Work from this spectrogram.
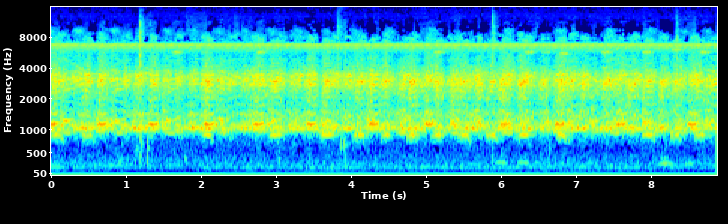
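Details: Hyla cinerea, the green tree frog, calling in a large chorus at a refuge headquarters pond, SMNWR, at 9:10 pm on June 2, 2021. Massed, rapid nasal notes overlap without pause beneath a steady shrill insect tone.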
